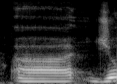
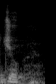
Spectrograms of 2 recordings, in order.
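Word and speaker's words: Jzo: Joe what they call it j z o. The z is silent. But it's there. It's j z o. A chat with Dr. Joe.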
